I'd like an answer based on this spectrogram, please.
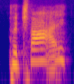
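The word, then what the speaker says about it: Pichai: his last name p-i-c-h pachai I think it's like chai tea so yeah which means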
